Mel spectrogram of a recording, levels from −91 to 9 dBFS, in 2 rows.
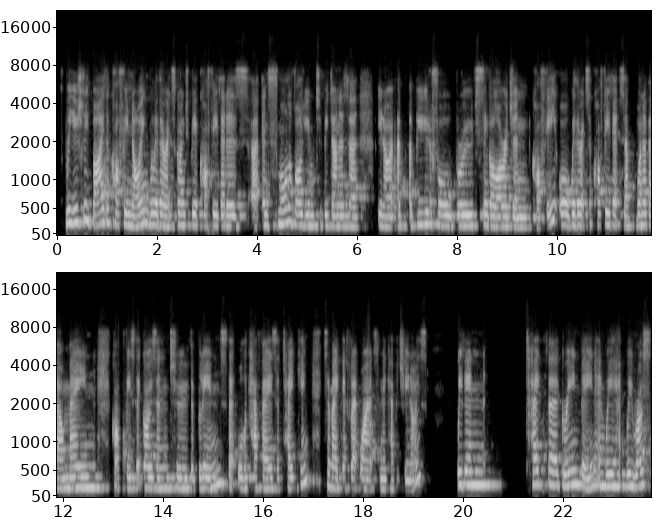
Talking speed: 185 wpm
